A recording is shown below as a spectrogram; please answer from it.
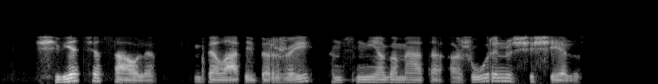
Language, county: Lithuanian, Telšiai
